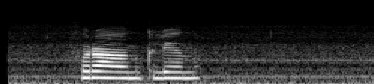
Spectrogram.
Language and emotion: Russian, neutral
